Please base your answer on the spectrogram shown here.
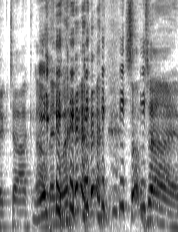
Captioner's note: both laugh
